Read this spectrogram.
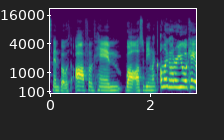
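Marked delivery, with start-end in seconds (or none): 2.2-2.9 higher and louder, genuinely concerned; mock alarmed concern; worried. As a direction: check on someone you just knocked down. Voicing a worried fighter.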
